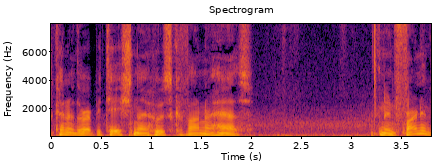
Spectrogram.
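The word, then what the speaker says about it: Husqvarna: Adventure Channel husk Varna some of you call it husk Varna kind of the Anglo pronunciation of the word but I think most of the swedes would agree or maybe they wouldn't but the proper pronunciation is is hus kav they make chainsaws make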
